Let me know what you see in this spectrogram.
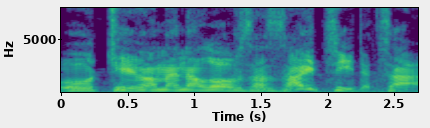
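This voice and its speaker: A man puts on a character voice, fairly low in pitch, with very wide pitch swings. Background noise is clearly audible. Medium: fan dub.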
